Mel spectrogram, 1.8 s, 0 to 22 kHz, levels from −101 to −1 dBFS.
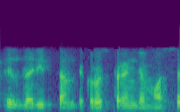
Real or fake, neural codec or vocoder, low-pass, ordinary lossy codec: real; none; 7.2 kHz; AAC, 16 kbps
